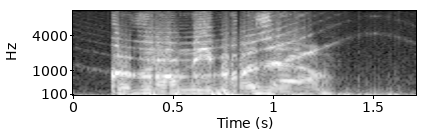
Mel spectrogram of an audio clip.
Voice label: cover, radio

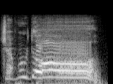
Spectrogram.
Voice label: babble we have hostile

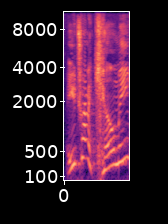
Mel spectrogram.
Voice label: scared

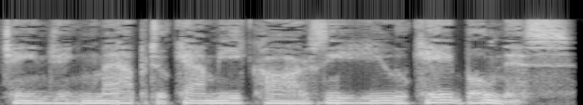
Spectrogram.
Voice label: kamikaze uk

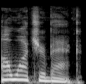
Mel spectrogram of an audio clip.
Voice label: "I'll watch back", scientist female

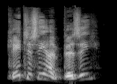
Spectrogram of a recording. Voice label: busy, gasmask; scmod

